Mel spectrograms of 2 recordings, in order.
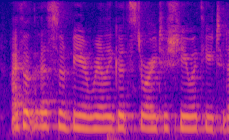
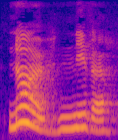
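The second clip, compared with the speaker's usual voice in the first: firm reassurance; 7 dB louder, slower than usual. Acted. Mother firmly reassures.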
